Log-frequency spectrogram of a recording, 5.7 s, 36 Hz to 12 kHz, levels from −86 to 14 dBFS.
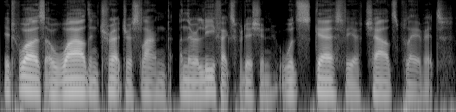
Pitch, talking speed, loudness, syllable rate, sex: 95 Hz, 190 wpm, -20 LUFS, 4.8 syllables/s, male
